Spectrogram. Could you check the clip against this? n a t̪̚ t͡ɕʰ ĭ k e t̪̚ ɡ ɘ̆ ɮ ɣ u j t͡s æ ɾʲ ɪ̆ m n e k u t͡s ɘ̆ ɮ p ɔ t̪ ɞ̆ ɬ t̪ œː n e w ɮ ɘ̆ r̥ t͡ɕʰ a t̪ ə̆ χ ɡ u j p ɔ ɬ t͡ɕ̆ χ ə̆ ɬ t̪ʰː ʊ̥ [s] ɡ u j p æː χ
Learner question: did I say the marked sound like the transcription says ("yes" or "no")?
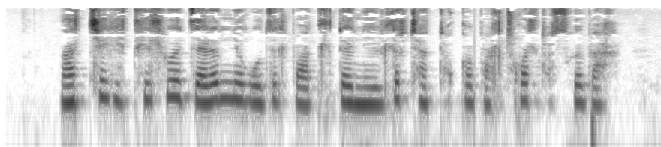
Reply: yes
